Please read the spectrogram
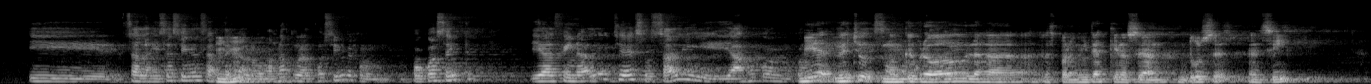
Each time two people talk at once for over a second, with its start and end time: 8.0-9.8

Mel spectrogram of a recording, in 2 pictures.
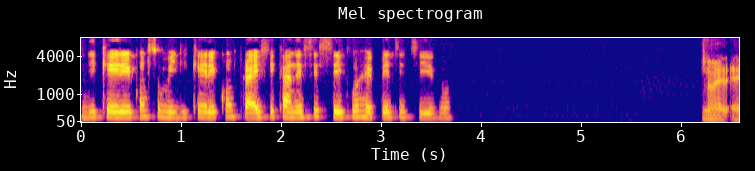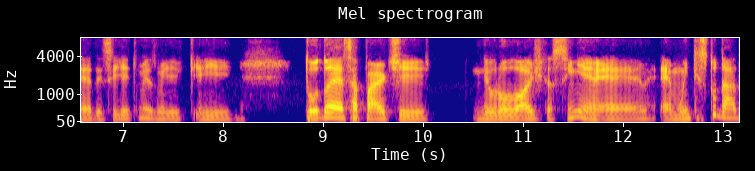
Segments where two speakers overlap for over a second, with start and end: none

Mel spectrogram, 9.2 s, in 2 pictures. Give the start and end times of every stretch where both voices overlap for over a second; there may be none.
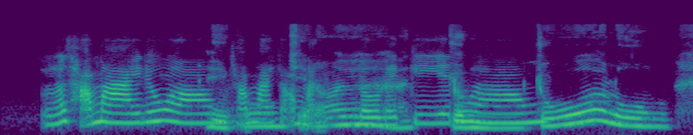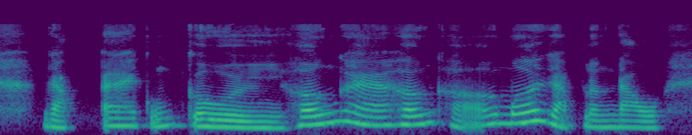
1.4-3.6

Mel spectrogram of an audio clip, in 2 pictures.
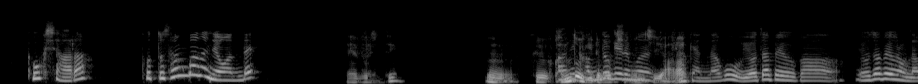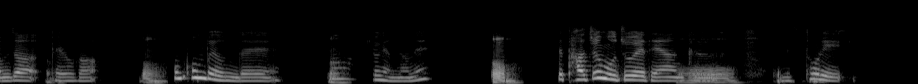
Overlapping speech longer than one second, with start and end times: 5.6-6.9

